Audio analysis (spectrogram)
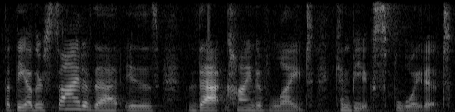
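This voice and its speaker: A woman's voice: lowish voice, measured pace, a little hiss or hum. A woman with an American accent hosting an interview, conversational and articulate, with a wry streak and long, carefully built questions. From United States. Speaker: interview host.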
